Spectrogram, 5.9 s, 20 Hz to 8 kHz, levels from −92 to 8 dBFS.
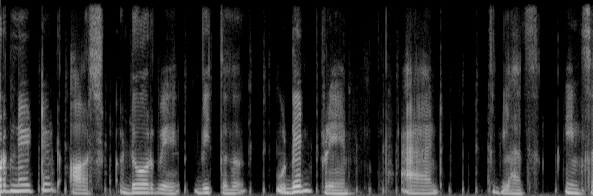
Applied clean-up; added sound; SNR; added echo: neural diffusion model UNIVERSE++.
